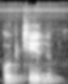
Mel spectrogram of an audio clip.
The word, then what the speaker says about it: obtido: Demonstra o resultado obtido, o trocado. O B é mudo e o T não.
